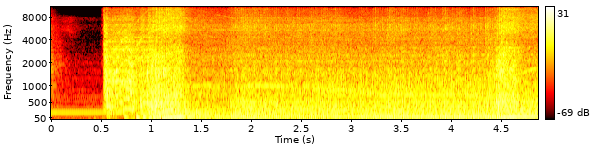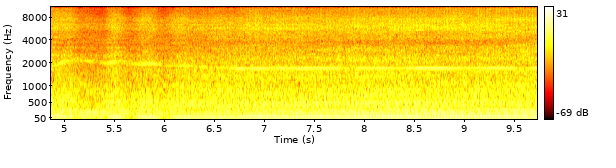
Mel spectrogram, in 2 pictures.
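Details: Volvo Penta KAD42 diesel, first start after complete rebuild with new cylinder liner kit: cranks and catches cleanly, settles into even, steady idle with smooth low rumble, no knocks; normal idle.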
